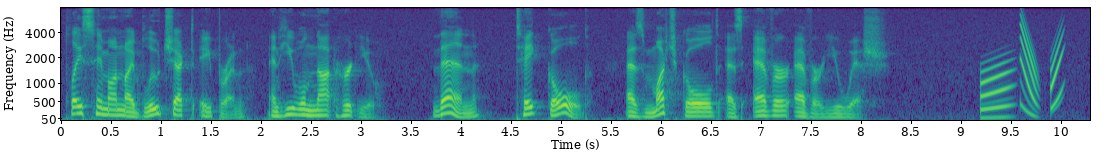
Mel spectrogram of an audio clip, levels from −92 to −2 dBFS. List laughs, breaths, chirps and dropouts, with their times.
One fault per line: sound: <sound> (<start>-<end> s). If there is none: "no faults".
sound: chirp (9.2-10.0 s)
